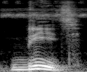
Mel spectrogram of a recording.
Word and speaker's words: bridge: BRIDGE ব্রিজ, এখানে ডি কেন silent?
